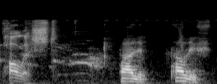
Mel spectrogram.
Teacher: Almost get a T sound at the very end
